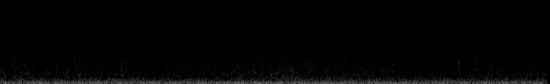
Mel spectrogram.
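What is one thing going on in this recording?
A low energy aura hums and crackles steadily.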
